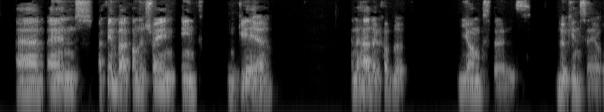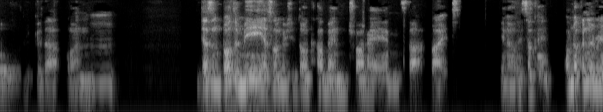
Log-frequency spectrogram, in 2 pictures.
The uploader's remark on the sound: Recorded on 18 July 2020 on Instagram Live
